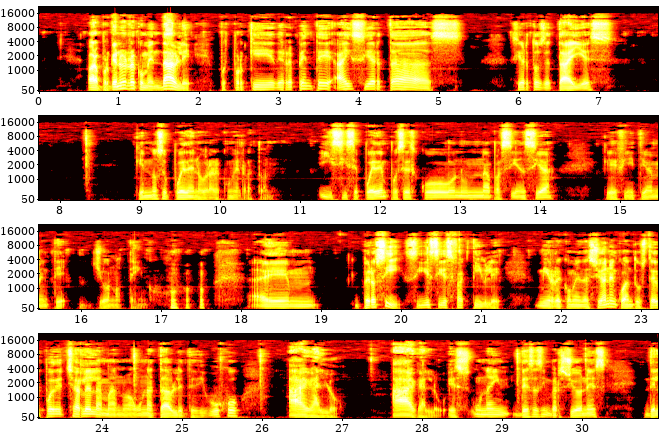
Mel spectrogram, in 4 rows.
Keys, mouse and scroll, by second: 10.2 shift+middle click, 11.6-21.9 drag, 22.1 shift+middle click, 22.9-23.9 drag, 24.1-26.1 drag, 26.3 shift+middle click, 26.8 shift+middle click, 27.9 shift+middle click, 28.6 shift+middle click, 29.9 middle click.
